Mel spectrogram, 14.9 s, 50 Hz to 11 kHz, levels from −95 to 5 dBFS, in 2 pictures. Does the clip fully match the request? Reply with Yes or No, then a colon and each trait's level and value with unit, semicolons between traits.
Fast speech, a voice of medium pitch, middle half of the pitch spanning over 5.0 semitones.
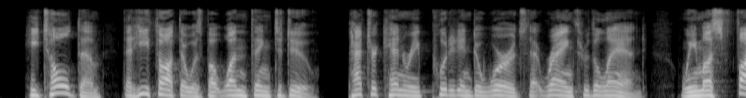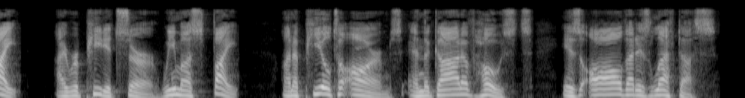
No: fast, 215 wpm; medium, 150 Hz; average, 3.8 semitones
